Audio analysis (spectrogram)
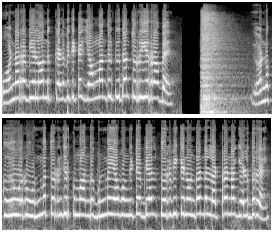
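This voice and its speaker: A woman's voice: very high-pitched, bright, forceful tone. A woman voicing a frightened, secretive injured girl in a cartoon, with a Kanyakumari Tamil accent. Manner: fearful, whispering to herself. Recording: echoey, distant, very noisy.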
